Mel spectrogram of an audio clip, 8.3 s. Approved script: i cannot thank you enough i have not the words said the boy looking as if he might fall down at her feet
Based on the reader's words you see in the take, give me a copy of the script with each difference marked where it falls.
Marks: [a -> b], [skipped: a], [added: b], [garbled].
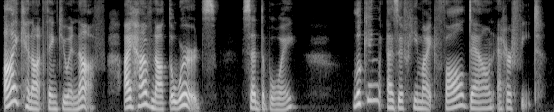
i cannot thank you enough i have not the words said the boy looking as if he might fall down at her feet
